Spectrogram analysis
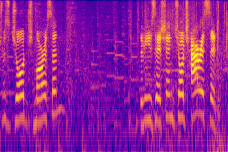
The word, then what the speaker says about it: George Harrison: I want to say George Morrison, but I always say it wrong. I love pets that have food names. George was George Morrison, the musician. George Harrison. I always say Morrison and not Harrison.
